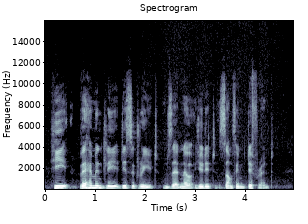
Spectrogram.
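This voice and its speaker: With a German accent, a man talks at a fairly high pitch with ordinary pitch variation. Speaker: law professor. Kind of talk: conference speech. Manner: formal.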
